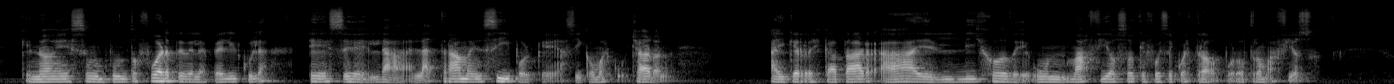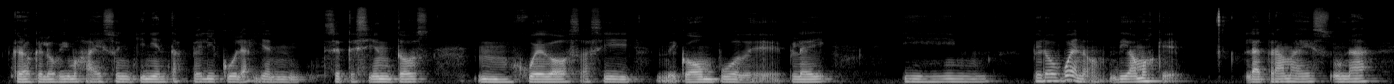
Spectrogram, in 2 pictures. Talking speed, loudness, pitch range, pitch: 135 wpm, -26 LUFS, 120-130 Hz, 125 Hz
